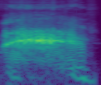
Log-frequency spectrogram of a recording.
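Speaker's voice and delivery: loud, drawn-out fan scream; excited scream. Real, not acted. Fan overwhelmed by the coming competition, excited scream. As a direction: burst out in an excited yell. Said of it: "I'm just screaming right now".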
